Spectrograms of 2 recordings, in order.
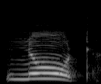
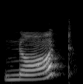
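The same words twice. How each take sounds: First: Note with long o, louder; long o word. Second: Not with short o; plain short o; short o word. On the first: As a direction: stretch the o to its name. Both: Shown as a demonstration. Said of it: "ओ का long sound".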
